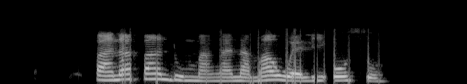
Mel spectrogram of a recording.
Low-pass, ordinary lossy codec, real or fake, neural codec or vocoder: 5.4 kHz; Opus, 16 kbps; real; none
